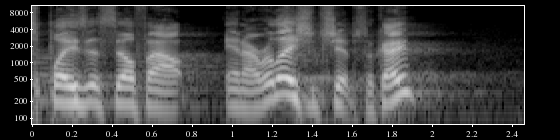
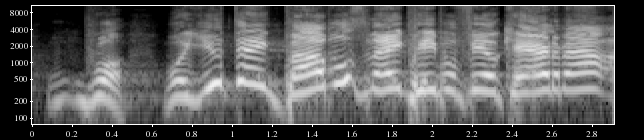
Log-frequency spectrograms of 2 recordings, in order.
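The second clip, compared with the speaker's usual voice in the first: louder, higher mock-sarcastic question; sarcastic challenge; 5 semitones higher, 8 dB louder than usual. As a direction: needle her with sarcasm. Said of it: "Instead of being all like".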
